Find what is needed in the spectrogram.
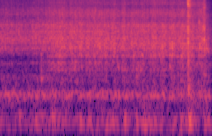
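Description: Food processor running steadily, puréeing a wet red pepper and herb mixture; the motor cuts off right at the end.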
